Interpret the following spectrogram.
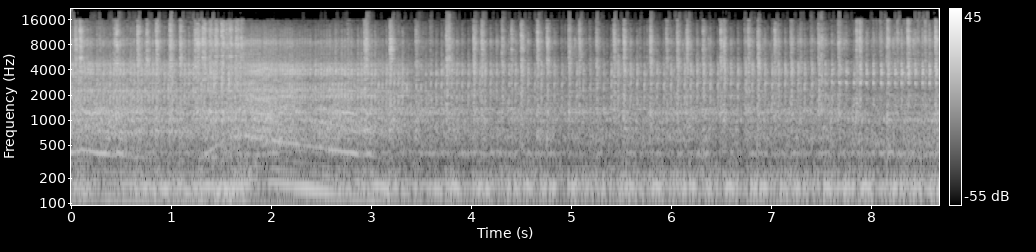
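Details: Engine idling with a steady light tapping over it; engine knock of unknown source and cause.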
